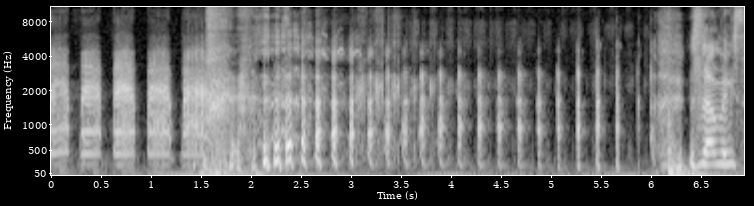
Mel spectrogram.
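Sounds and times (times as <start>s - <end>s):
voice imitating duck-like bird call quacks: 0.0s - 1.7s
laughter: 1.4s - 6.2s
speech: 1.6s - 3.0s, 6.5s - 6.9s.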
